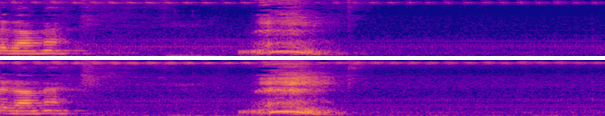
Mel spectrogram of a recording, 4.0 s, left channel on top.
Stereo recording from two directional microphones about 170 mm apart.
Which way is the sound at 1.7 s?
20° left (ahead or behind).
